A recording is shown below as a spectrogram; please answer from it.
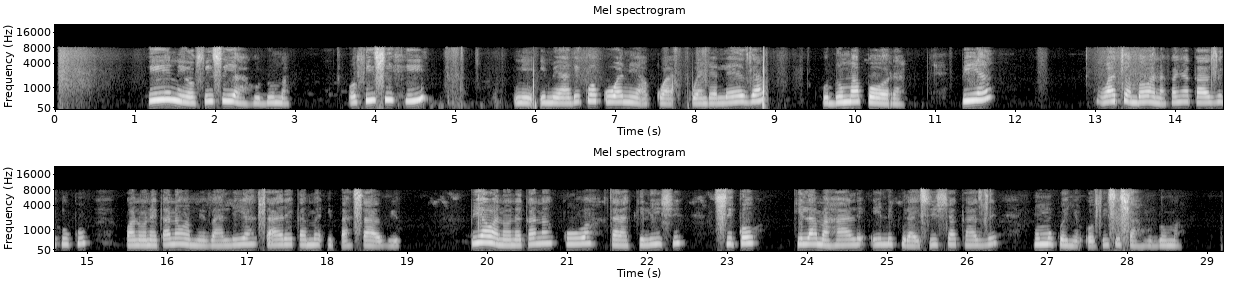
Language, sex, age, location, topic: Swahili, female, 25-35, Nakuru, government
